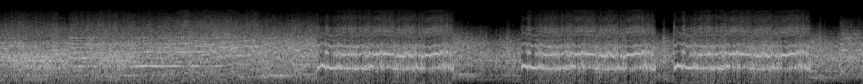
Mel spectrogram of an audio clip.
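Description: Car engine noise and tyres squealing. From about three seconds in comes a steady high squeal, cut off twice briefly.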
